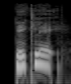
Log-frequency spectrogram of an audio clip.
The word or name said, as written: dæklag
